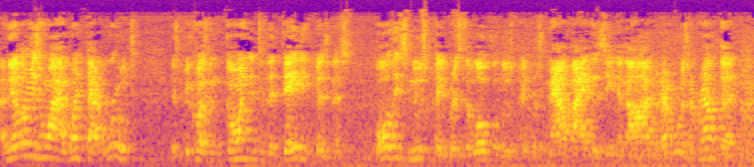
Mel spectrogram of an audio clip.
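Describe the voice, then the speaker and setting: A man with an American accent talks at a very fast pace in an energetic tone. Noticeable background noise sits behind him. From Philadelphia. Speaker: actor and infomercial host. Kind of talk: radio interview answer. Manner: energetic, jokey.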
